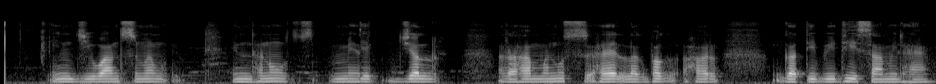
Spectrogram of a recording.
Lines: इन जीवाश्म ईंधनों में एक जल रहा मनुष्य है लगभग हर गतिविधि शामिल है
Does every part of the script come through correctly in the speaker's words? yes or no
yes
